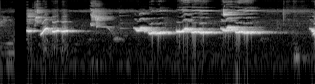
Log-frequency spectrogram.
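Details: Masked laughingthrush (poksay Hongkong) song, played to lure a pet bird into singing: loud clear whistled phrases, slurred and descending, in three bursts separated by short pauses, with faint higher buzzy notes.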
